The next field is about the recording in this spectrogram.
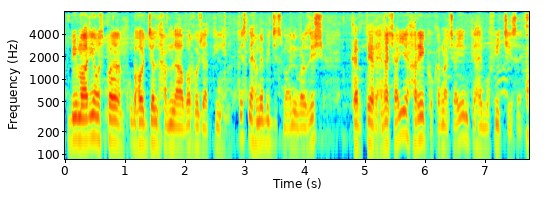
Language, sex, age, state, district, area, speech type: Urdu, male, 45-60, Uttar Pradesh, Lucknow, urban, spontaneous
